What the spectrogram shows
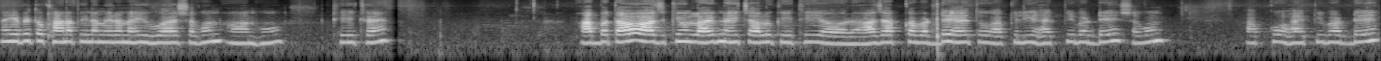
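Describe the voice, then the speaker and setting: A woman's voice: sits high, level tone, a little slow, rough recording. A middle-aged woman from north India hosting a live stream on her phone, chatting with viewers, greeting them by name and thanking them again and again. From Awadh, north India. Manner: chatty, warm-toned greetings, repeats thanks, reads out viewer names.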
